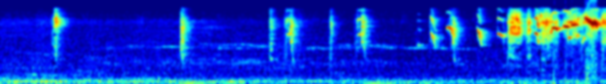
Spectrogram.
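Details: Weaver song, used for teaching birds to sing: spaced sharp high ticks and chips that quicken, then break into a dense buzzy sizzling chatter at the end.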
